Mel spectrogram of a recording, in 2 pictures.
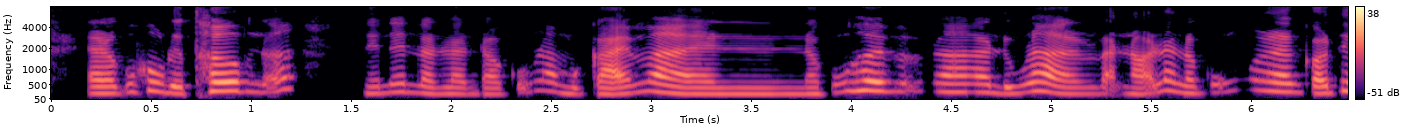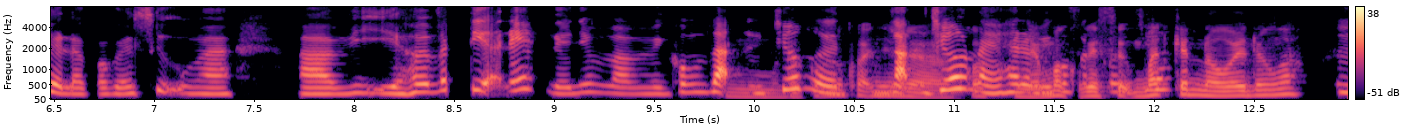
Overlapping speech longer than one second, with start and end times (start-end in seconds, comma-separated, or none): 9.8-12.1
